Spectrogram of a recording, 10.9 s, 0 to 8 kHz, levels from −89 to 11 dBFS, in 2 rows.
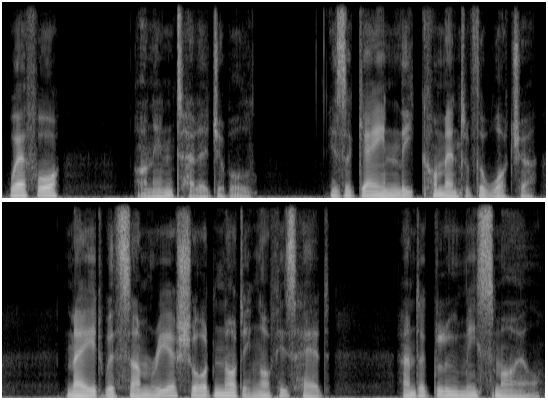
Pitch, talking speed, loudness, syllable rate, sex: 90 Hz, 115 wpm, -21 LUFS, 4.7 syllables/s, male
